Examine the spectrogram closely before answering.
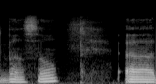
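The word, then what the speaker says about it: vous: hi everyone and welcome to learn French with v uh this is and in this lesson we'll discover together V so the pronounce well you a Vu Vu is you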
